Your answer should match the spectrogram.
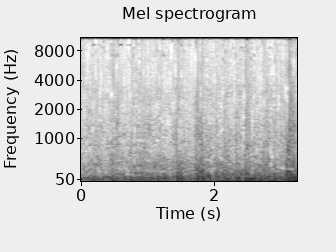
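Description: A crowd applauds to call a speaker down from the stage, steadily and loudly, a dense wash of many hands clapping that holds evenly for the full few seconds with no voices standing out.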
